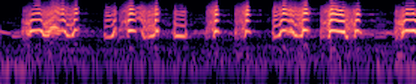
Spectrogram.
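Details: Greater white-fronted goose (specklebelly), one bird isolated from a flock, gives quick, high, squeaky yelps in two- and three-note bursts, about eight notes in under three seconds; the multi-note yelp distinguishes white-fronts from snow geese.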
